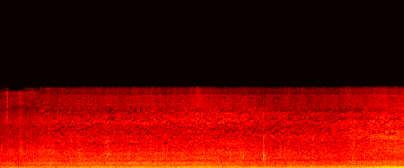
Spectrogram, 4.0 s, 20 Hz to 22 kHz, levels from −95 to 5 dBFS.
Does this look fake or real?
real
